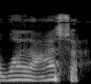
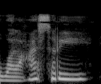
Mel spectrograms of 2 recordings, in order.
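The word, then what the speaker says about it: وَالْعَصْرِ: Ayat yang pertama bacanya wal asr. Ingat, huruf shot, bukan sin ya. Huruf shot. Wal asr. Jadi, ro-nya bukan dibaca wal asri.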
